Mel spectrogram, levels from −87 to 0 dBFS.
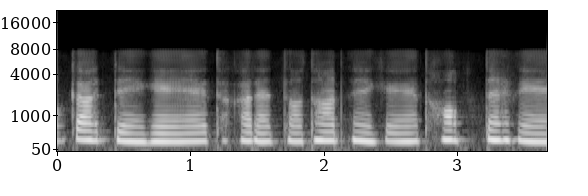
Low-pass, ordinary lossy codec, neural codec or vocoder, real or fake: none; none; codec, 16 kHz, 0.7 kbps, FocalCodec; fake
